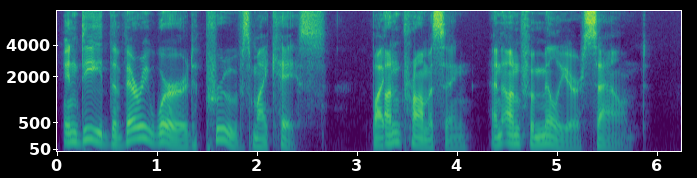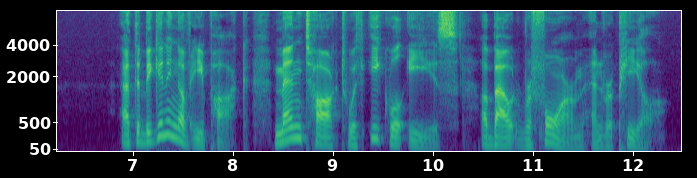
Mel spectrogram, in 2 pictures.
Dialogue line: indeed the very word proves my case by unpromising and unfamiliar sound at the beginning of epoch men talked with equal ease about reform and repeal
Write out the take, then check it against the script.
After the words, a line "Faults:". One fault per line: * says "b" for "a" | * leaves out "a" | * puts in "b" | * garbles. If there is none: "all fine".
indeed the very word proves my case by unpromising and unfamiliar sound at the beginning of epoch men talked with equal ease about reform and repeal
Faults:
all fine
